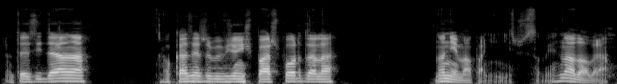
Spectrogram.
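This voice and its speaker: A man's voice: medium pitch, normal speed, fairly bright tone, clear, resonant tone, no echo. A man casually commenting on his gameplay, thinking aloud and muttering as he checks details. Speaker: let's play gamer.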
